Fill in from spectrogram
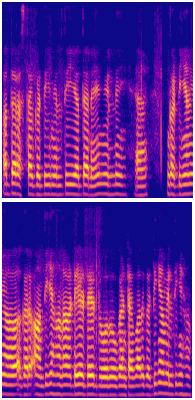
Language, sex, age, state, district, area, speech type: Dogri, male, 30-45, Jammu and Kashmir, Reasi, rural, spontaneous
